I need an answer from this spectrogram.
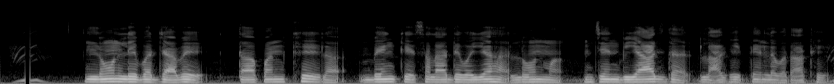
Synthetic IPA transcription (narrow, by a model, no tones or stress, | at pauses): loːnleːbəɾd͡ʒaːbe | t̪əpənkʰela̰ | bɛ̃ːŋkːesəlad̪eʋəjaɦloːnmã̰ | d͡ʒenbijaːd͡ʒd̪əɾlaːɡʱet̪eːnləbət̪aːt̪ʰeː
